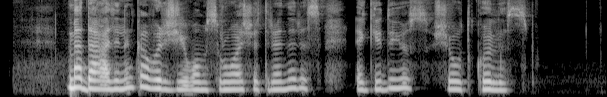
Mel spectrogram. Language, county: Lithuanian, Vilnius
